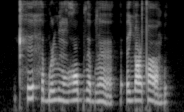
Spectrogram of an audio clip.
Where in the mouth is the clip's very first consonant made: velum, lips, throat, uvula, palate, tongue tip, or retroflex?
retroflex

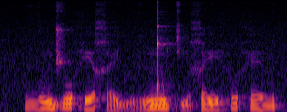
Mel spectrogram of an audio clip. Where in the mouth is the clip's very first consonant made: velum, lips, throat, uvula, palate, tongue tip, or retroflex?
lips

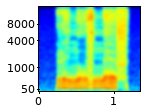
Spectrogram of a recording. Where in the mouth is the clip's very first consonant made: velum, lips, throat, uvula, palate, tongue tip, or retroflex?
retroflex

